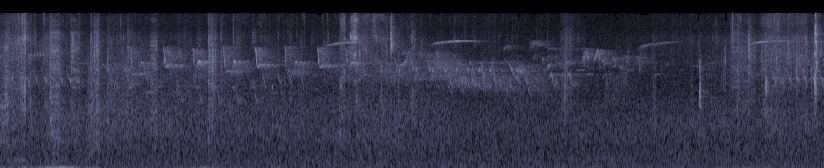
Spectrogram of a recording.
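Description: Outdoor ambience with a small bird chirping in short repeated notes and a few high whistles. A few sharp handling noises come in the first second as salmon skin is pulled from the fillet by hand.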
